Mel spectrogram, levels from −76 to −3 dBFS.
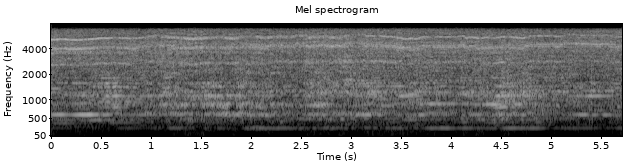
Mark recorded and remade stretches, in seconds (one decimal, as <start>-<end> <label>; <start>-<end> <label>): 0.0-1.0 recorded; 1.0-3.0 remade; 3.0-5.7 recorded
